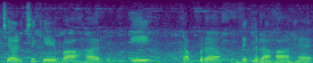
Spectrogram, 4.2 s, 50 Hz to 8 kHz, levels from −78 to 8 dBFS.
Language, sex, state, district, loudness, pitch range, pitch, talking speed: Hindi, female, Madhya Pradesh, Katni, -14 LUFS, 205-245 Hz, 225 Hz, 115 wpm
